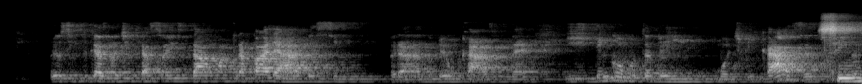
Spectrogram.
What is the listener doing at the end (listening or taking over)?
taking over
